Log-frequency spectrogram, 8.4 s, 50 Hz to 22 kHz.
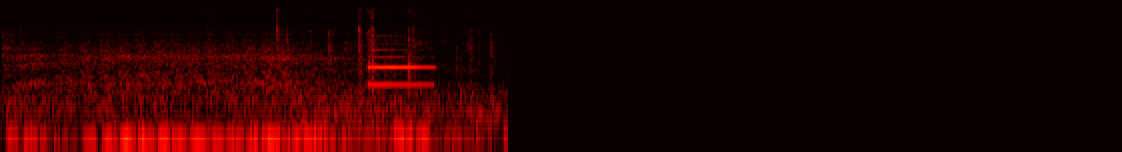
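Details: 2006 Ford 6.0 Powerstroke diesel, 139,000 miles: slow, labouring starter churn for a few seconds with a booster on the battery that never catches, then silence; crank no start from low injection control pressure, suspected high-pressure oil leak.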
